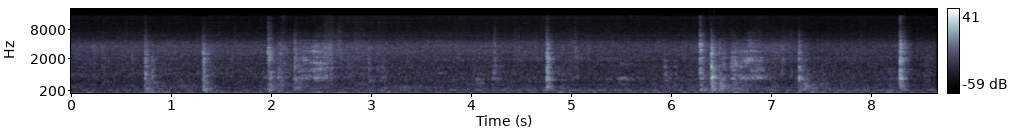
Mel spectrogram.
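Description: Scrambled egg with sardines frying with a steady low sizzle in a frying pan, while a metal spatula scrapes and clicks against the pan at irregular intervals as the food is stirred and scooped out, with the scraping busiest about two and six seconds in.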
